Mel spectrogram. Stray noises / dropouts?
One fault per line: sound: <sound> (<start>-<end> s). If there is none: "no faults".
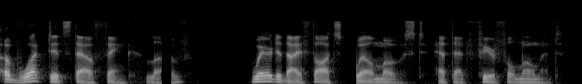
sound: dropout (1.6-1.7 s)
sound: dropout (3.5-3.6 s)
